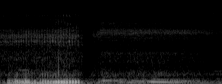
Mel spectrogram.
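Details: Big pig Queenie asleep: a single heavy, rasping snore, a loud throaty rattle followed by a brief pause and a lower, fluttering breath out.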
